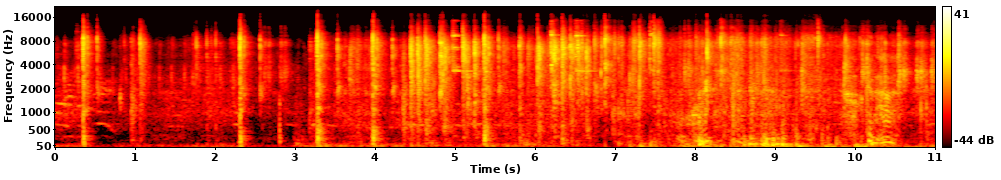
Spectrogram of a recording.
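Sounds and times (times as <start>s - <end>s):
airsoft gun clicking shots: 0.3s - 7.0s.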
